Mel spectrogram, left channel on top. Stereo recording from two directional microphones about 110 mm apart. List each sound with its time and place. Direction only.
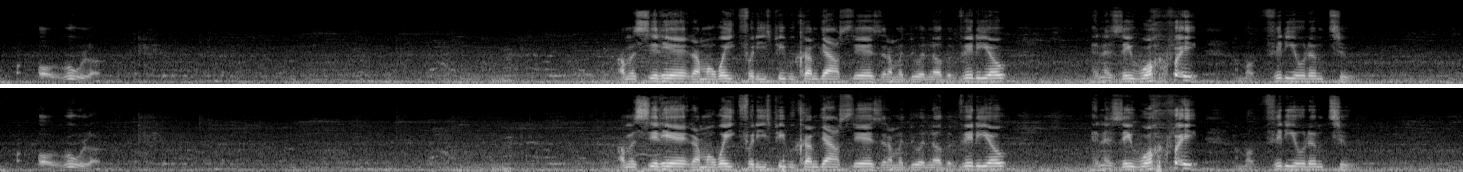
0.4 s speech: 30° right (ahead or behind)
6.1 s speech: 25° right (ahead or behind)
